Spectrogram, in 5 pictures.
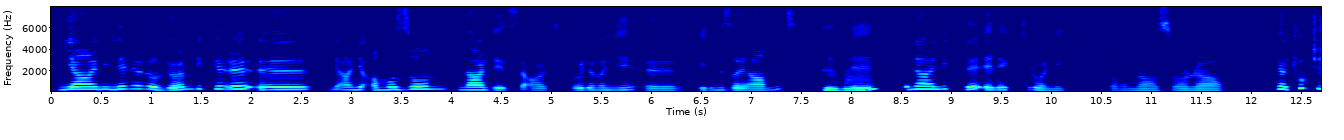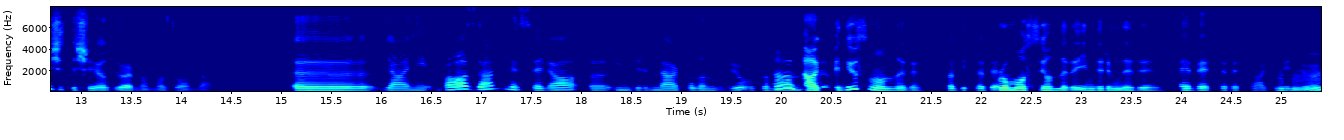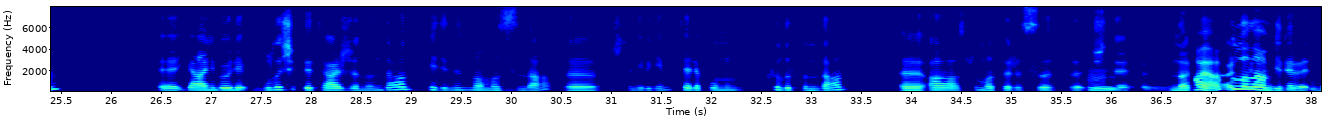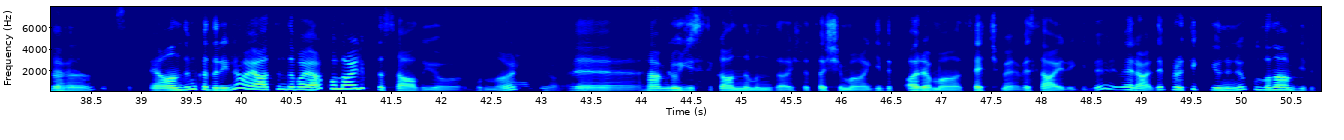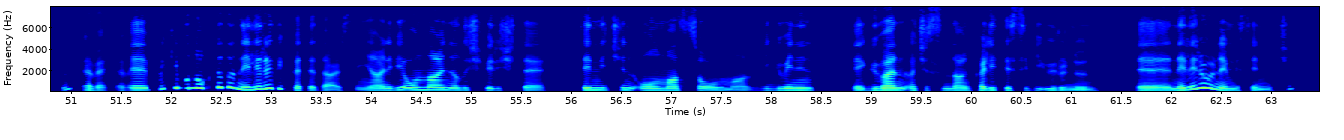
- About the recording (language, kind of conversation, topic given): Turkish, podcast, Çevrim içi alışveriş yaparken nelere dikkat ediyorsun ve yaşadığın ilginç bir deneyim var mı?
- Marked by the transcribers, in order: unintelligible speech; other background noise; in English: "online"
